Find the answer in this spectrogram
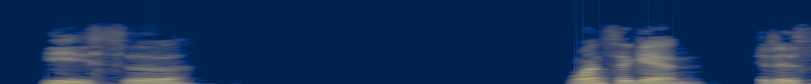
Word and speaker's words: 意思: 意思 is a two-syllable word where 意 is pronounced using a falling tone and 思 is pronounced using a neutral, soft fading tone. The word meaning translates to 意思. Can you try and say 意思?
